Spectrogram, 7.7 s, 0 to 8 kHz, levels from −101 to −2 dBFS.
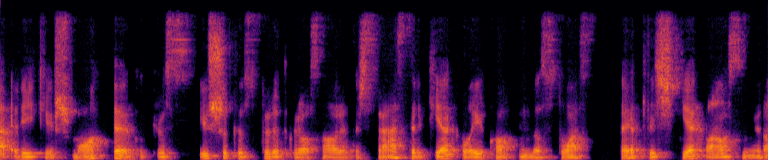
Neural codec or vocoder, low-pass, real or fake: codec, 16 kHz, 6 kbps, DAC; 7.2 kHz; fake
